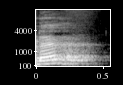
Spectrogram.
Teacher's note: इनमें जीभ दो बार ऊपर ड़ यानी दो बार तालु के स्पर्श करती है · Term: द्विस्पृष्ट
